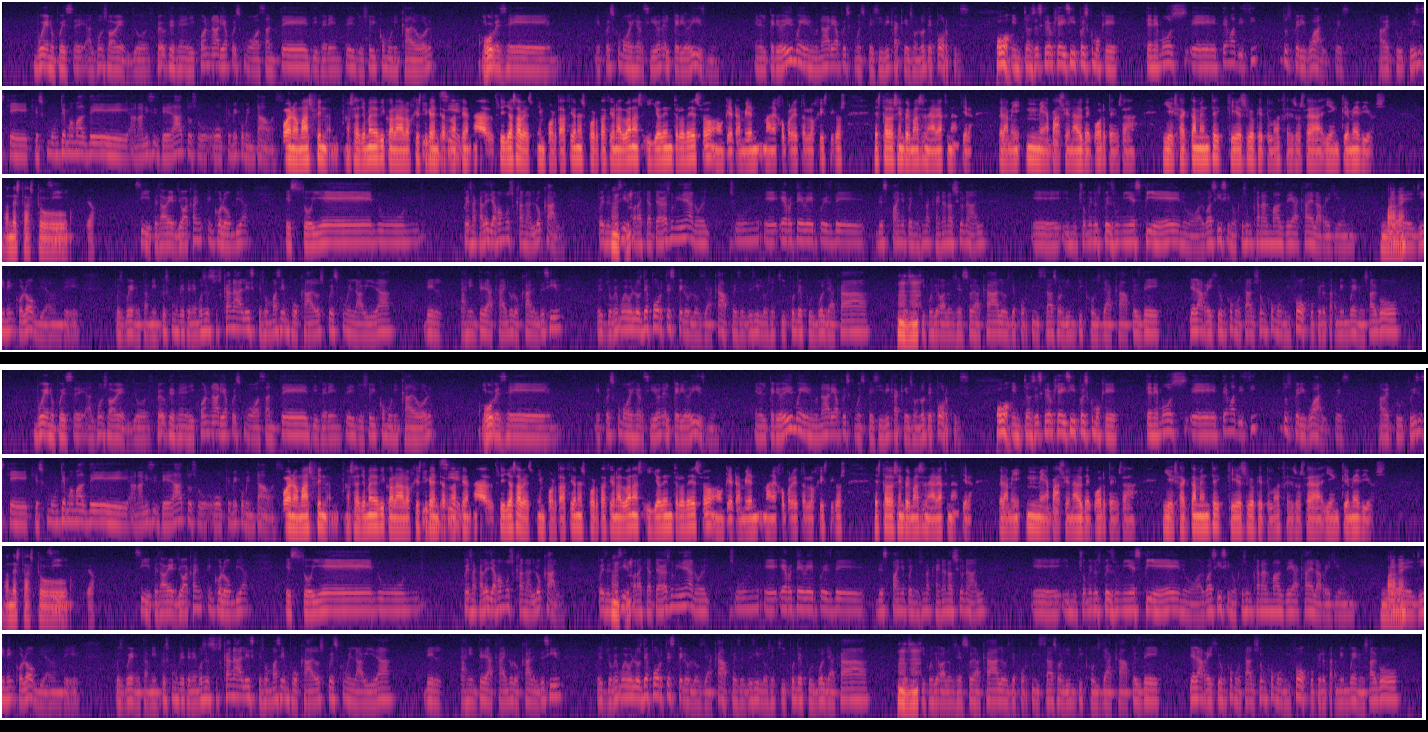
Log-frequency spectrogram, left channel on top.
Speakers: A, on the right; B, on the left.
A: Bueno, pues, eh, Alfonso, a ver, yo creo que me dedico a un área pues como bastante diferente. Yo soy comunicador y
B: ¡Uy!
A: pues eh, he pues como ejercido en el periodismo. En el periodismo y en un área pues como específica que son los deportes.
B: ¡Uh!
A: Entonces creo que ahí sí, pues como que tenemos eh, temas distintos, pero igual, pues, a ver, tú, tú dices que, que es como un tema más de análisis de datos o, o qué me comentabas.
B: Bueno, más fin, o sea, yo me dedico a la logística
A: Financiero.
B: internacional, sí, ya sabes, importación, exportación, aduanas, y yo dentro de eso, aunque también manejo proyectos logísticos, he estado siempre más en el área financiera, pero a mí me apasiona el deporte, o sea, y exactamente qué es lo que tú haces, o sea, y en qué medios, dónde estás tú
A: Sí,
B: metido.
A: Sí, pues a ver, yo acá en, en Colombia estoy en un, pues acá le llamamos canal local, pues es
B: Ujú,
A: decir, para que te hagas una idea, no es, es un eh, RTV pues de, de España, pues no es una cadena nacional, eh, y mucho menos pues un ESPN o algo así, sino que es un canal más de acá de la región de
B: Vale.
A: Medellín en Colombia, donde pues bueno, también pues como que tenemos esos canales que son más enfocados pues como en la vida de la gente de acá en lo local, es decir, pues yo me muevo en los deportes, pero los de acá, pues es decir, los equipos de fútbol de acá, los
B: ujú.
A: equipos de baloncesto de acá, los deportistas olímpicos de acá, pues de... de la región como tal son como mi foco, pero también, bueno, es algo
